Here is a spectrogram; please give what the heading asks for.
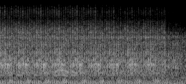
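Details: Ford truck, cold and hard to start that morning, after transmission work: even idle with a light, regular tick about five times a second and no stumbling; runs smoothly and steadily.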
